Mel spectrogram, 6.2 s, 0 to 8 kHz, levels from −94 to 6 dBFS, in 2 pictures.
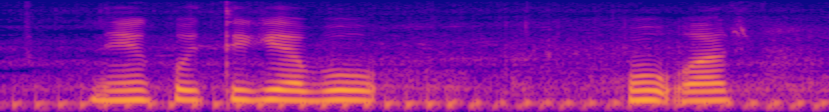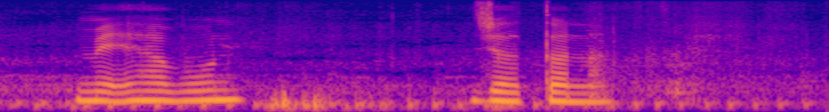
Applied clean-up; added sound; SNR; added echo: none; none; none; none.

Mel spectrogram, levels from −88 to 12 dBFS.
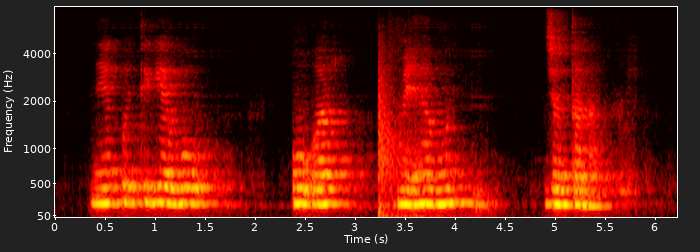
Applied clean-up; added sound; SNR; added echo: neural separator model SepFormer DNS4.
